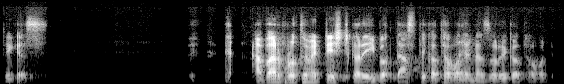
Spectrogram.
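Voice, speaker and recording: A middle-aged man with a Bangladeshi Bengali accent, preaching loudly through a stage microphone at a public gathering, joking with the crowd and drawing out his call phrases. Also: mid-range voice. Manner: loud, joking, drawn-out chanting of call phrases. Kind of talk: live sermon with crowd call-and-response. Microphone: stage microphone through loudspeakers.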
